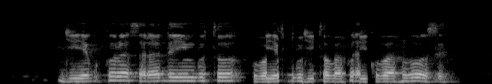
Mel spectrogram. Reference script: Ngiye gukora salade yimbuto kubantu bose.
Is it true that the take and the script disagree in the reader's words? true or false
true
